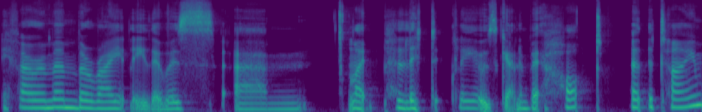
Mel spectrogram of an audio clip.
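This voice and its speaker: Woman with a northeast English accent and fairly high pitch, on a very clean recording with a silent background. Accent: northeast English accent noticeable. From northeast England, Northumberland. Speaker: midwife and founder. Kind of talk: podcast interview. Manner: conversational with many fillers.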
